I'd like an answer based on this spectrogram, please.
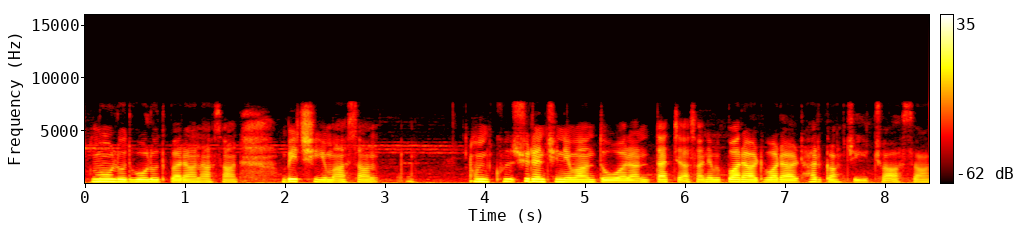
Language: Kashmiri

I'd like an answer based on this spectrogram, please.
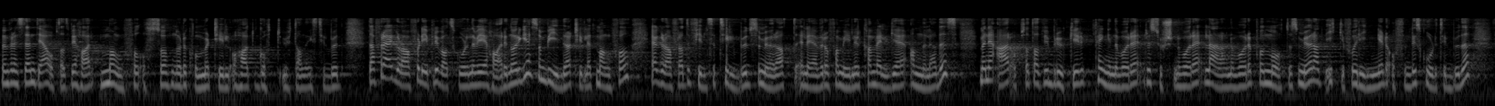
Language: Norwegian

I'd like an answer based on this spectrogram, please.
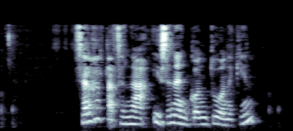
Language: Basque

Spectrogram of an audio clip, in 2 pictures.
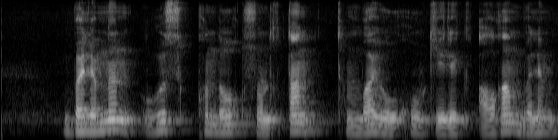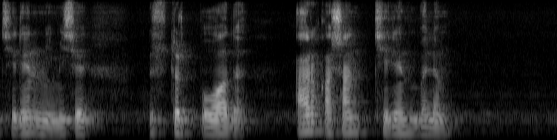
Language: Kazakh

